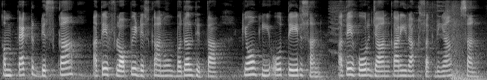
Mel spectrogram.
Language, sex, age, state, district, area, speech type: Punjabi, female, 45-60, Punjab, Ludhiana, urban, read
